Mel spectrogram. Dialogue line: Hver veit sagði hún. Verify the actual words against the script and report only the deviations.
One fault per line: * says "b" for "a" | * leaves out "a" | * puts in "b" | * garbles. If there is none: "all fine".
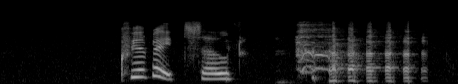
all fine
